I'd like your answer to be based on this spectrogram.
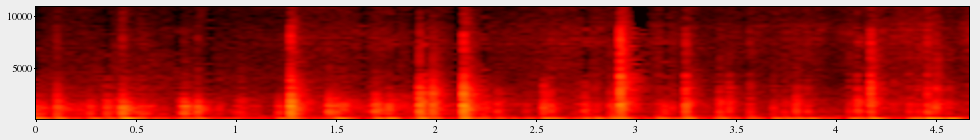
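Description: Fingernails of both hands tap and scratch quickly on a long, thin, flat strip of brown corrugated cardboard lying on a fluffy rug. The result is a rapid, steady patter of dull, low thumps mixed with brief, dry scratchy clicks that die away almost at once.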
